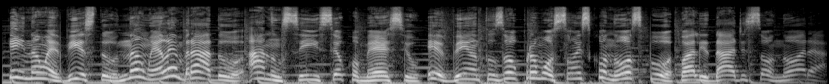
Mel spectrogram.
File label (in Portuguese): locutora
